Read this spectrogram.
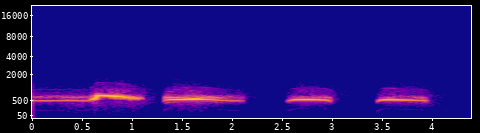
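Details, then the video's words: Mourning dove giving its full cooing phrase: a long low coo sliding upward into a louder note, then three steady, even coos about a second apart, with no other sounds. "Mourning Dove Call"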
